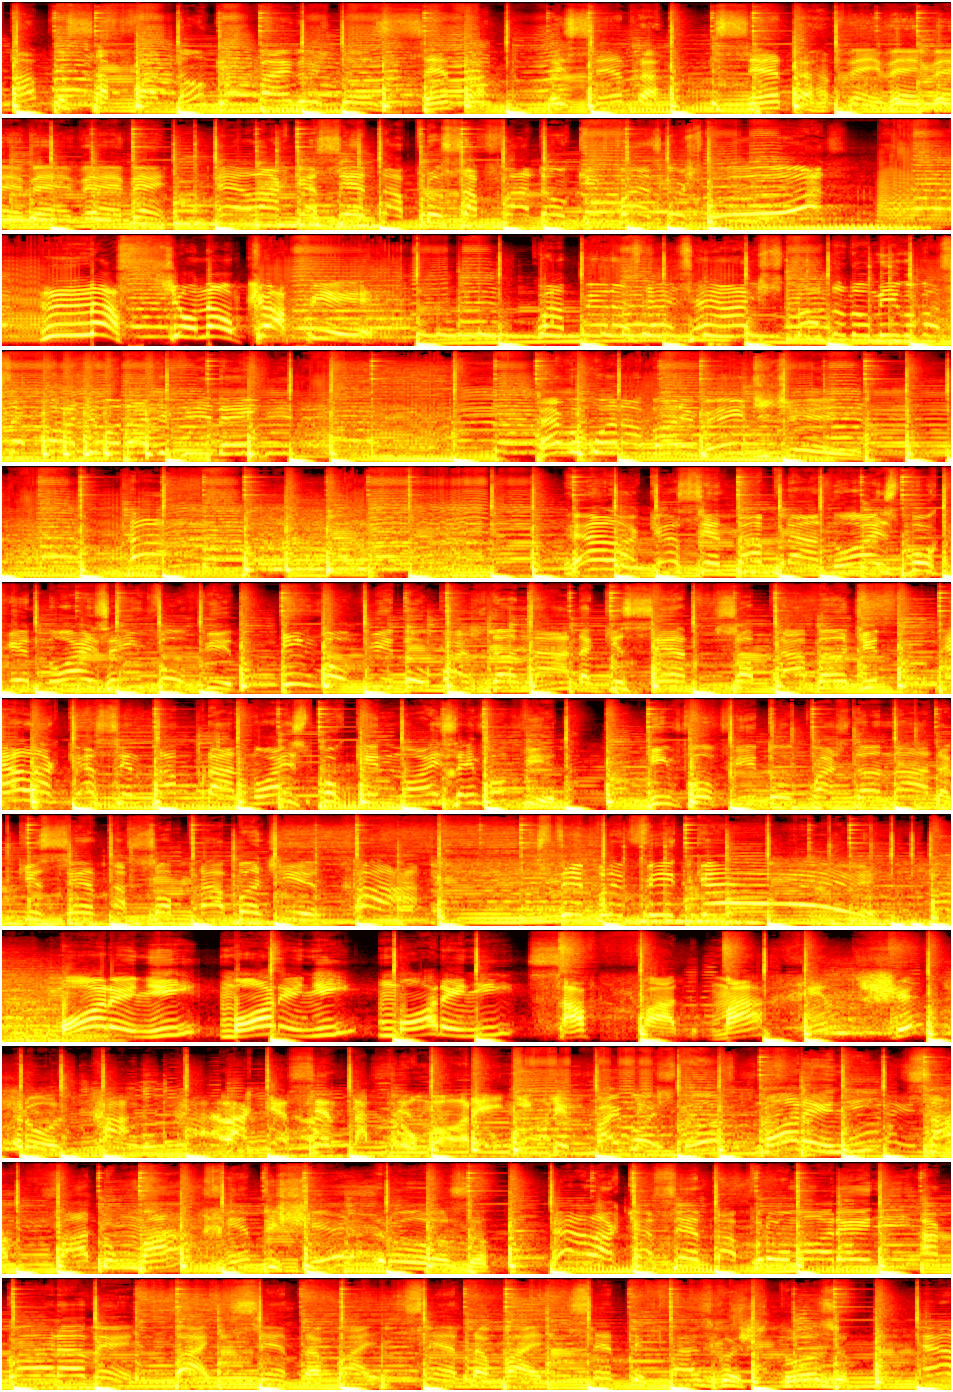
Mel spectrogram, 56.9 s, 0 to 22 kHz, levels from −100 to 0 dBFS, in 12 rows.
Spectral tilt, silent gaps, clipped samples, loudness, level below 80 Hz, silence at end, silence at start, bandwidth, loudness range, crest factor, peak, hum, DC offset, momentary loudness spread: -4.5 dB/octave; none; 0.4%; -12 LUFS; -14 dBFS; 0 s; 0 s; over 20 kHz; 1 LU; 10 dB; 0 dBFS; none; under 0.1%; 3 LU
